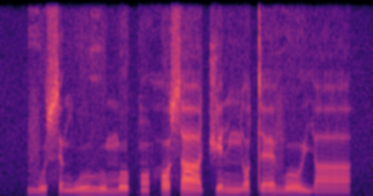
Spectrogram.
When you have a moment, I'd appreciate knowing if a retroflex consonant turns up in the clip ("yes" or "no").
no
